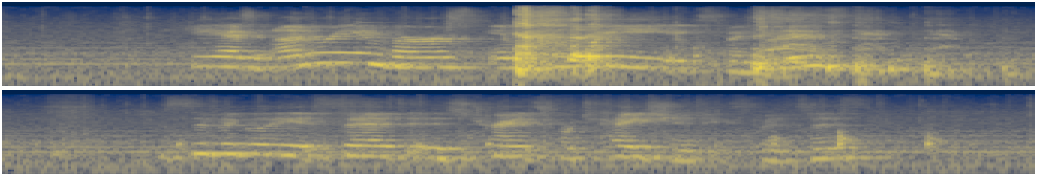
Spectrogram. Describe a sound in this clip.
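A woman speaks calmly, like a teacher.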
